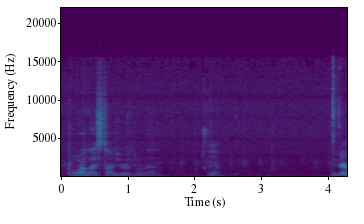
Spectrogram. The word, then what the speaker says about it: Tanjiro: What Tajiro? Tanjiro.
